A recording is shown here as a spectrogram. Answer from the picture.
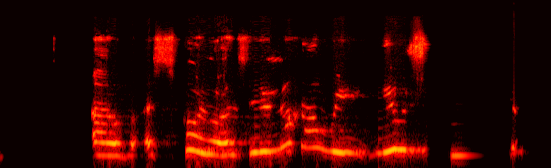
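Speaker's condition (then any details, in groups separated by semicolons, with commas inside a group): Cerebral palsy; therapy since six months old, ongoing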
